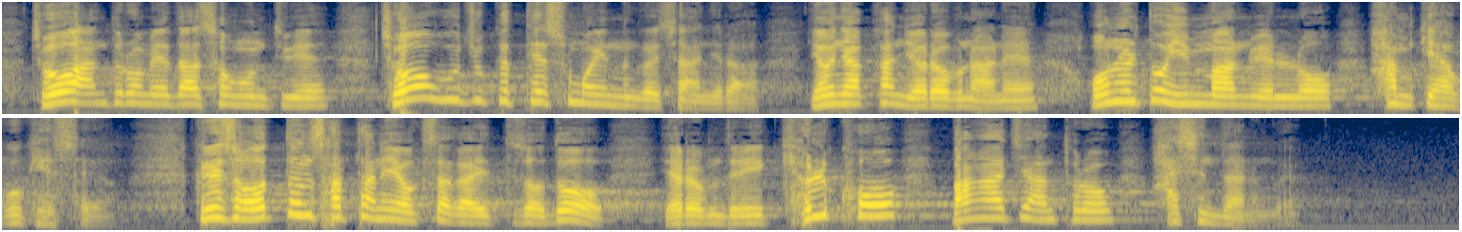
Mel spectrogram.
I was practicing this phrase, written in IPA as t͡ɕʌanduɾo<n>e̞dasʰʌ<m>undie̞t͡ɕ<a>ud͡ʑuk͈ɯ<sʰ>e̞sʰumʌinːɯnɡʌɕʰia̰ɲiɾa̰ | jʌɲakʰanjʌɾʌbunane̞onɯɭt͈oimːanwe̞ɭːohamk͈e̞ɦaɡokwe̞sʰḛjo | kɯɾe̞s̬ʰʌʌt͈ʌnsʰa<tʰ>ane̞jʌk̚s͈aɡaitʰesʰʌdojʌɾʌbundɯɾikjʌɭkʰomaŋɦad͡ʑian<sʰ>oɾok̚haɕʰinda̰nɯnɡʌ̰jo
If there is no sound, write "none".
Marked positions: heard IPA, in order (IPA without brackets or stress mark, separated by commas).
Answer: m, ŋ, ʌ, tʰ, tʰ, tʰ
